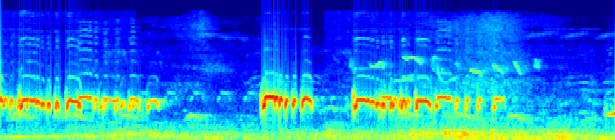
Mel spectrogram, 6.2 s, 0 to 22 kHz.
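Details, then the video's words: Song of the zebra dove, the perkutut, for training and luring birds: clipped, fast cooing notes in short phrases with silent gaps, one louder phrase near the middle. "SUARA Mp3 Burung Perkutut terbaru melatih, memikat perkutut"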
